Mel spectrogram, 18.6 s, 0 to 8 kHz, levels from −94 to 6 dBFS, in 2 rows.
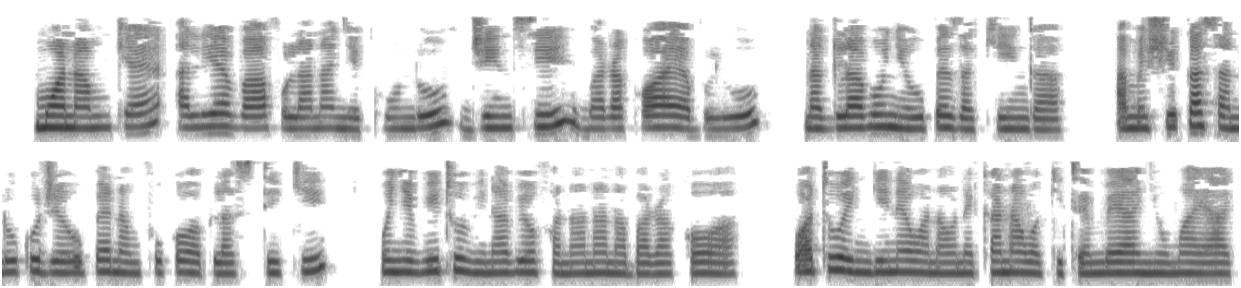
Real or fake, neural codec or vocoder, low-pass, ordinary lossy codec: real; none; 7.2 kHz; MP3, 24 kbps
